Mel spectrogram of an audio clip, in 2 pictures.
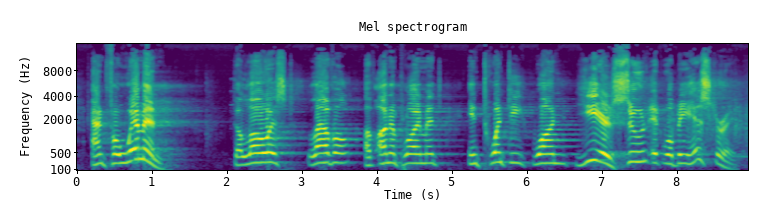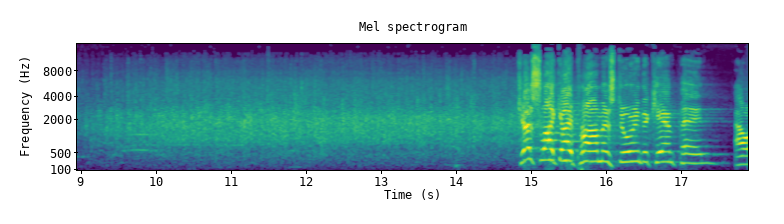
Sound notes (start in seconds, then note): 8.7 applause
